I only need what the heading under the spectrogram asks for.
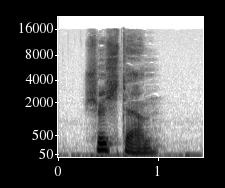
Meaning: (adjective) shy, timid, bashful; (adverb) timidly, shyly
- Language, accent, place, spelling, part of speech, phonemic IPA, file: German, Germany, Berlin, schüchtern, adjective / adverb, /ˈʃʏçtɐn/, De-schüchtern.ogg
